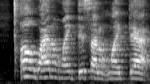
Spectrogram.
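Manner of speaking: mocking put-on feminine voice, complaining tone. Mimicking women who complain about tone: mocking imitation of women. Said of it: "why do we always gotta do that as women".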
